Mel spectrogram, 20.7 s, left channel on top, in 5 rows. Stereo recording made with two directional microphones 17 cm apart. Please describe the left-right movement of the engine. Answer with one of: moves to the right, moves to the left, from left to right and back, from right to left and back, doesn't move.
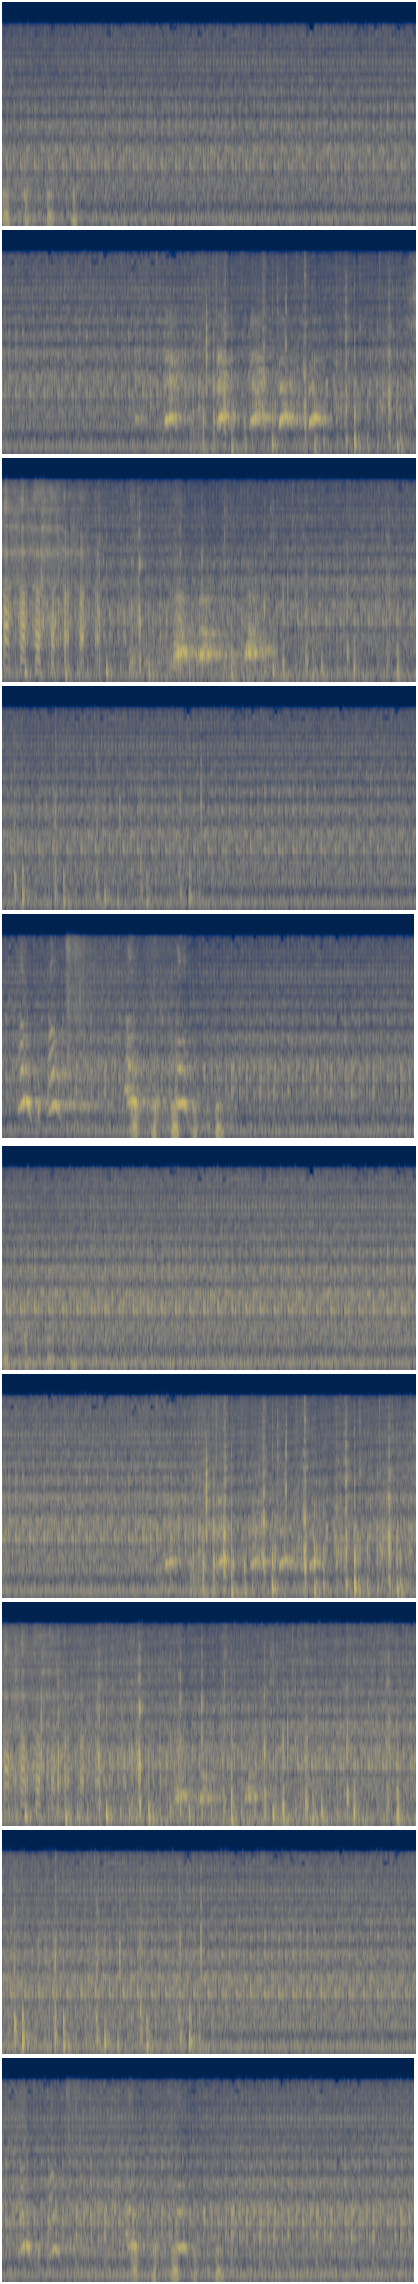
doesn't move.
